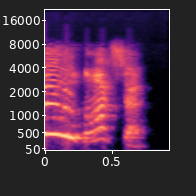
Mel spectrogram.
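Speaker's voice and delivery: high, loud, excited, amazed exclamation.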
